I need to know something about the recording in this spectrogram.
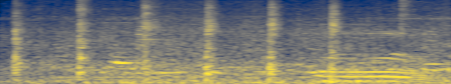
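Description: About six sharp metallic clicks, roughly three a second, from metal tongs knocking on a wire grill over charcoal as duck bills are turned. Voices and market noise run underneath.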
